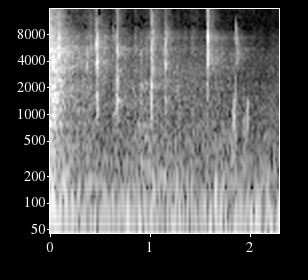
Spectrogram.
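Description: Near silence with a few faint, scattered light clicks as a plastic graded-card slab and its cardboard box are handled.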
